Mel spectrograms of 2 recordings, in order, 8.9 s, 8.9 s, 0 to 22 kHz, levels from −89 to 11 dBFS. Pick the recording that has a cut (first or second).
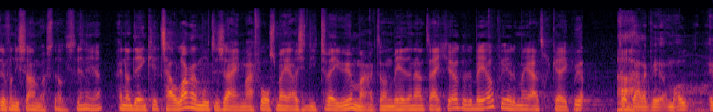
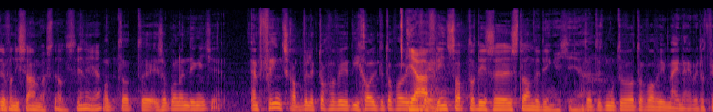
first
